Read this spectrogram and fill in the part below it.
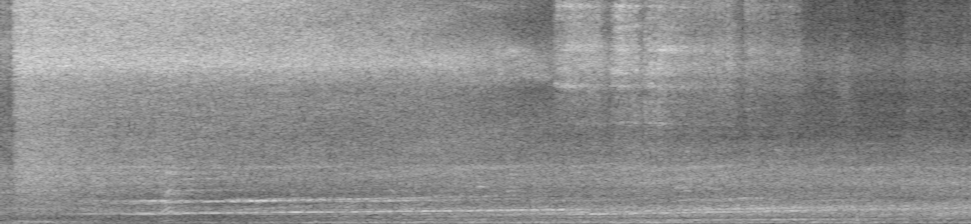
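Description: A train rumbles loudly along the platform.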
